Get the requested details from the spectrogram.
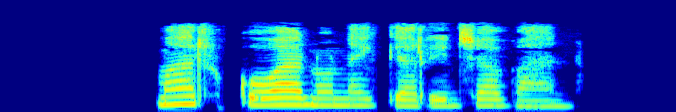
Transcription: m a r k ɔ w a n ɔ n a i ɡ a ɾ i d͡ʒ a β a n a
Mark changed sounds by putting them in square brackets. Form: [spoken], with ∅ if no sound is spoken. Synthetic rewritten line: m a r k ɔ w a n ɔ n a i ɡ a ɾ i d͡ʒ a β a n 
